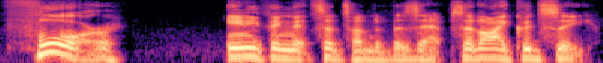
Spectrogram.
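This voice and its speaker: A man's voice: on the high side, steady tone, unhurried, creaky, slightly rough, dry recording. A man on a podcast giving matter-of-fact observations in casual chat.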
